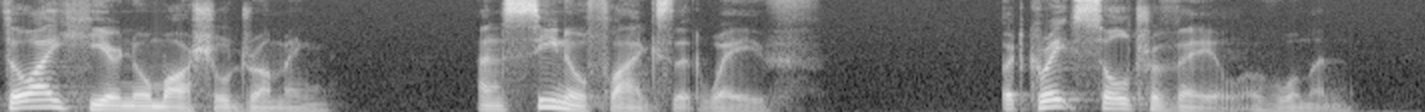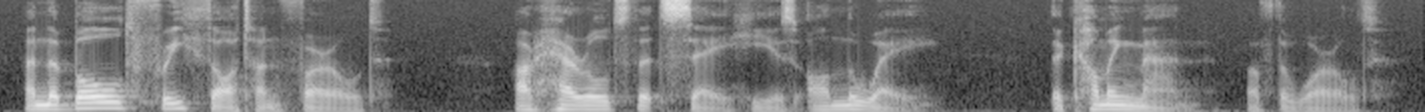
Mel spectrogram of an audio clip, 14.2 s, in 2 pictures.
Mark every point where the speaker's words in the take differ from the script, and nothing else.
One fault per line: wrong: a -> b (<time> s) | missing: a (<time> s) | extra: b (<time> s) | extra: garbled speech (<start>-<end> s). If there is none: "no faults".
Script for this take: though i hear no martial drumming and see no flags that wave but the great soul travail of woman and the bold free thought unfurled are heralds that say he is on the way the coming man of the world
missing: the (5.1 s)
